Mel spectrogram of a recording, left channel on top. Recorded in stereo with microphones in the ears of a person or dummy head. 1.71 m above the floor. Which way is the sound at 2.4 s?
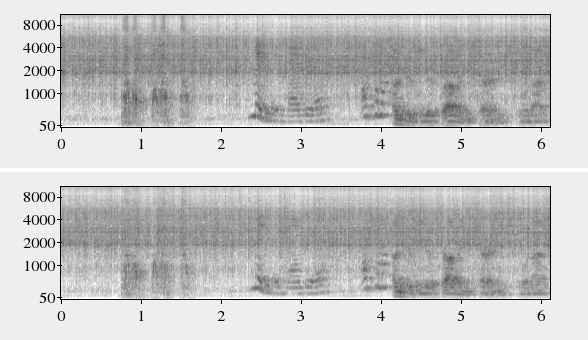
65° left (ahead or behind).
